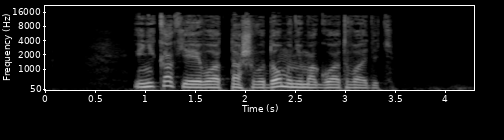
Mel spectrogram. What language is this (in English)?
Russian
